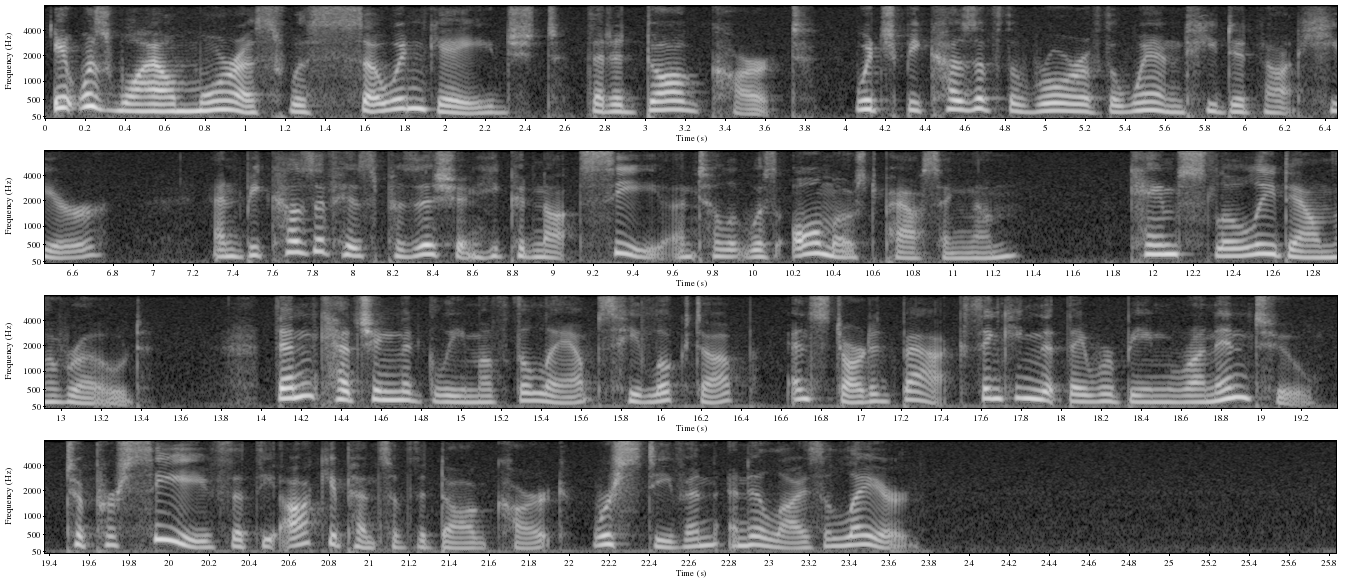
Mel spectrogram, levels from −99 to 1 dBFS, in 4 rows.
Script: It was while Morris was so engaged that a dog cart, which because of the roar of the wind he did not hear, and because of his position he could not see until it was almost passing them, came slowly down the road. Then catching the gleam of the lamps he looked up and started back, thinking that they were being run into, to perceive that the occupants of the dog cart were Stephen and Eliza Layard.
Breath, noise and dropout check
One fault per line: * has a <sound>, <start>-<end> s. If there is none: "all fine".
all fine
